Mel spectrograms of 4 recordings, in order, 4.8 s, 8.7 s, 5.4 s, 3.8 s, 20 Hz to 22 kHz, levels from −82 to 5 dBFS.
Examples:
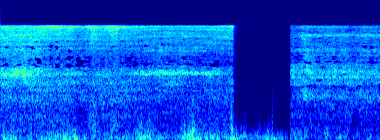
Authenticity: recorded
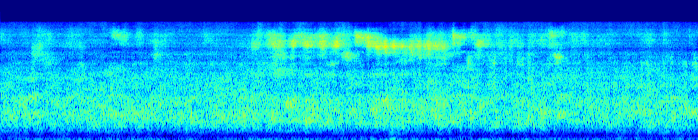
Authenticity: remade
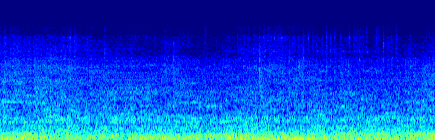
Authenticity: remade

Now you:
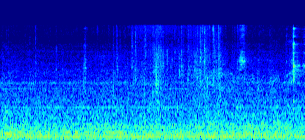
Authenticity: recorded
